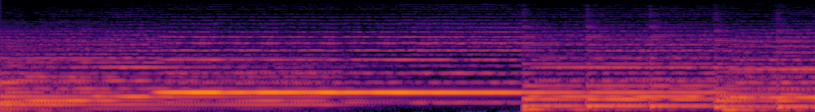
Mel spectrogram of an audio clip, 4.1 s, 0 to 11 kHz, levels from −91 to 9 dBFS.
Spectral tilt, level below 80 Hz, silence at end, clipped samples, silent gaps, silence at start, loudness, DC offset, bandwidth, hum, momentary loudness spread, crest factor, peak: -7.5 dB/octave; -52 dBFS; 0 s; under 0.1%; none; 0 s; -25 LUFS; under 0.1%; 7.4 kHz; none; 7 LU; 10 dB; -14 dBFS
